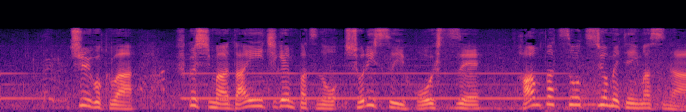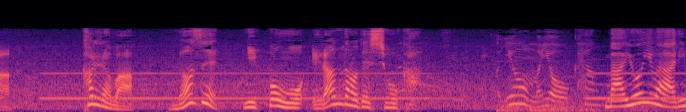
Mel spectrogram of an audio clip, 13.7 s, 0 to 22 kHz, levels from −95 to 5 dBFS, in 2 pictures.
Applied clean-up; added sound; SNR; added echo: none; Wind instrument, woodwind instrument; 12 dB; none.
